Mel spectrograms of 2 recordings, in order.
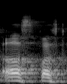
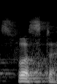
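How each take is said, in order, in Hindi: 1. शब्द एक जोड़े गए स्वर से शुरू होता है। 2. शब्द सीधे s ध्वनि से शुरू होता है। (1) "हम लोग अस्पष्ट अस्पष्ट कहते हैं, ये उच्चारण गलत गलत है" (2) "स्पष्ट स्पष्ट है"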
